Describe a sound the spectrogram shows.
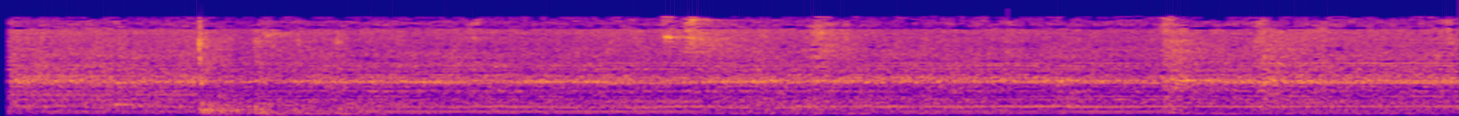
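A hydraulic press hums and drones steadily in a large echoing hall.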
